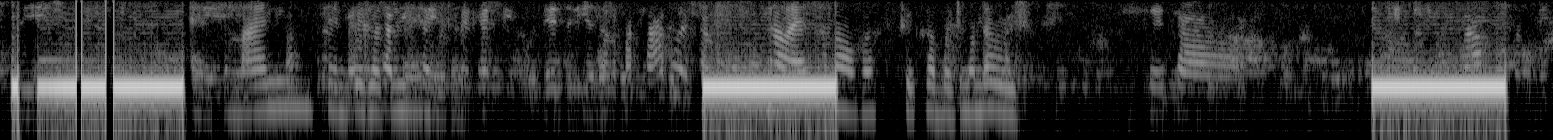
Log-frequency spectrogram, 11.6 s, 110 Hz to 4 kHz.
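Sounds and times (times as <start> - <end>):
telephone ringback tone while calling a number: 0.3 - 1.4, 5.3 - 6.3, 10.3 - 11.3
speech: 7.0 - 7.9, 8.6 - 9.5.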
